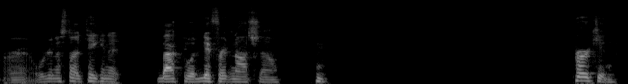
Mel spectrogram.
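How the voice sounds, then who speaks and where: A man with a Toronto accent runs a casual slang quiz at a middle pitch. He talks in slangy banter, teasing his contestant with mock sternness. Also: fairly even intonation, fast, a bit bright. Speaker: quiz host.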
